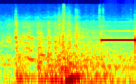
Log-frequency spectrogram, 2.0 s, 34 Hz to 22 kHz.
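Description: Jeep Wrangler's 3.8 L V6 cranking and catching into a start, its first start on new spark plugs after a misfire. About one and a half seconds in, a loud steady electronic warning beep from the dashboard begins.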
